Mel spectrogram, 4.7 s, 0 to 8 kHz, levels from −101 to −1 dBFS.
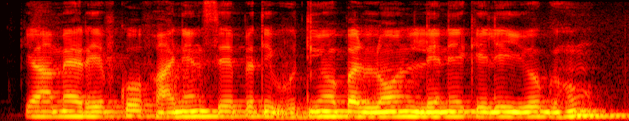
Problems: none marked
